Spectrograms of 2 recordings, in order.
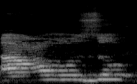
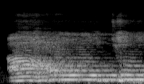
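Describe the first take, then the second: First: The middle consonant is a z sound. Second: The middle consonant is a j sound. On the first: "nggak dikeluarkan wa itu lidahnya, jadi zai, auzu, salah" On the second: "parah ini"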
